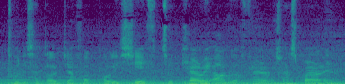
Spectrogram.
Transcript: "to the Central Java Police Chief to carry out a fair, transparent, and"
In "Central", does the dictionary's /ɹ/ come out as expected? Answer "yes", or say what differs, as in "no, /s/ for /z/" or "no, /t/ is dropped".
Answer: no, /ɹ/ is dropped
